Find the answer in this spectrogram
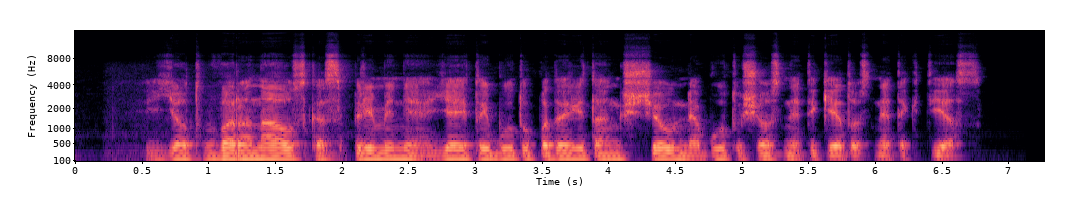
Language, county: Lithuanian, Kaunas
